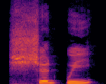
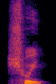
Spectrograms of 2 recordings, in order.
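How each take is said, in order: First: Both words are pronounced in full. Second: Should shrinks to sh, blended into one syllable.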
